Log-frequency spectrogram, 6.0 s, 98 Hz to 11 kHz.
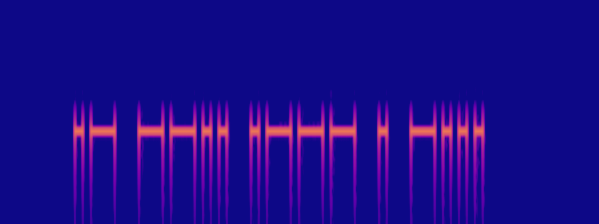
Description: Morse code, heard as a keyed tone, about 15 wpm, 700 Hz. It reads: AZJEB
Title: Code Groups - 5 Letter:Numbers - 15wpm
